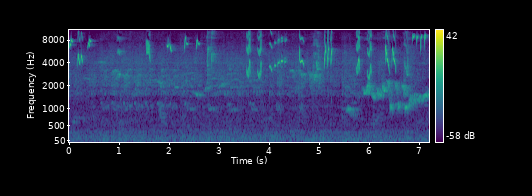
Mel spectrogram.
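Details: Orange-headed thrush song used to lure or provoke birds: quiet, scattered, very high sharp chirps and short trills in loose bursts, with a few lower slurred notes near the end.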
